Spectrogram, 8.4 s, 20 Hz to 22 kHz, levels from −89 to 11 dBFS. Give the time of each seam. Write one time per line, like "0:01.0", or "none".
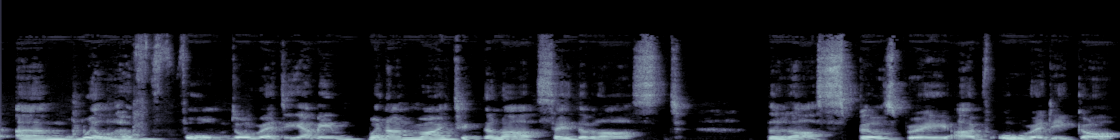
none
